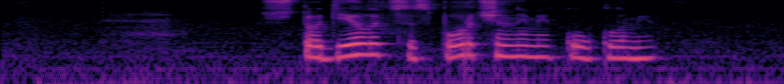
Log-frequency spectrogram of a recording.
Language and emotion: Russian, sad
